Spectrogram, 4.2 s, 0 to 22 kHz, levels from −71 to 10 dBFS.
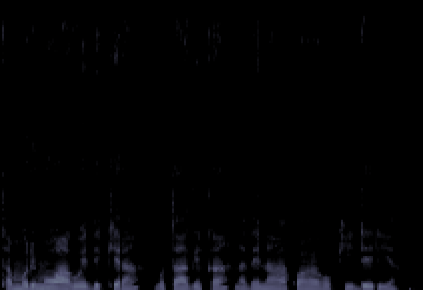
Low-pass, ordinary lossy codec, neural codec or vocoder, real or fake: none; none; none; real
